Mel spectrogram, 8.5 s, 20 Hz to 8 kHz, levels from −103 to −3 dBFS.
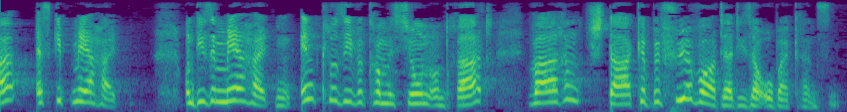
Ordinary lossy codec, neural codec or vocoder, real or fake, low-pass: none; none; real; 7.2 kHz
